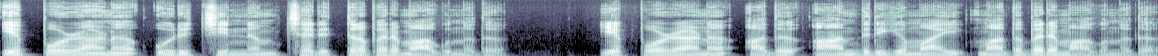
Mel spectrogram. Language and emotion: Malayalam, neutral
